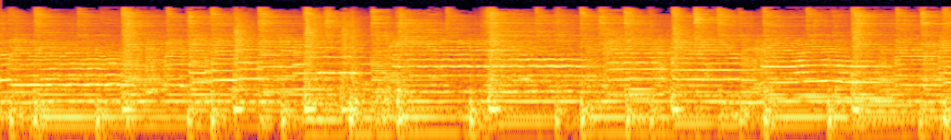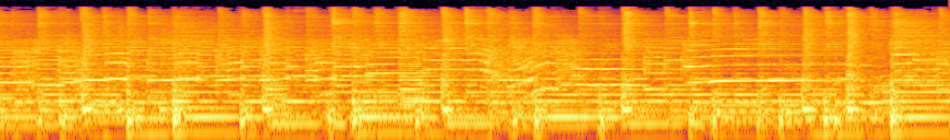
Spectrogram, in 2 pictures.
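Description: Live blues band playing an instrumental passage: a red electric guitar plays lead lines over a strummed acoustic guitar and an electric bass, with a steady beat throughout.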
